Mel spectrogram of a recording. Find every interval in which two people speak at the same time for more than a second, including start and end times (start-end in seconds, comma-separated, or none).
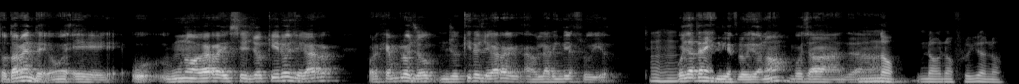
none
